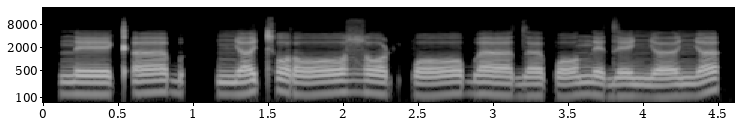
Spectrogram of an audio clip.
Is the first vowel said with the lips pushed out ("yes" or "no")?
no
